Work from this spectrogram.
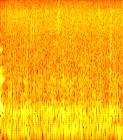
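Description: Steady rain falls in a Bangladeshi village, a dense continuous patter on surfaces, close and unbroken for the whole short stretch.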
